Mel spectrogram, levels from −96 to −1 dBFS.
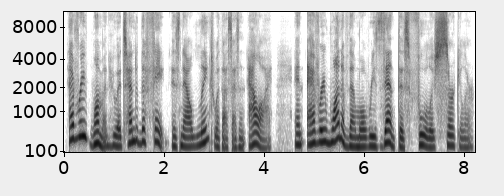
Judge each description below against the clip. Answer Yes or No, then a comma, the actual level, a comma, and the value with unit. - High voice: Yes, high, 205 Hz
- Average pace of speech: Yes, average, 175 wpm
